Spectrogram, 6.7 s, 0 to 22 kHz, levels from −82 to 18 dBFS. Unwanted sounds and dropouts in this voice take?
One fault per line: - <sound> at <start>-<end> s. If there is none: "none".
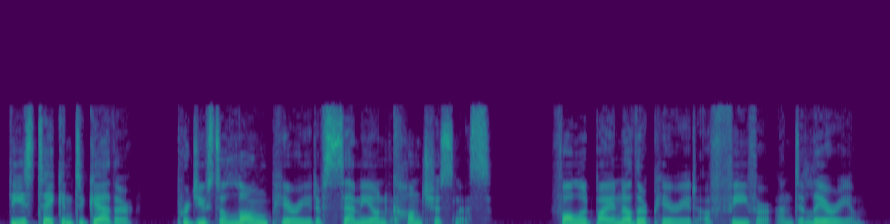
none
